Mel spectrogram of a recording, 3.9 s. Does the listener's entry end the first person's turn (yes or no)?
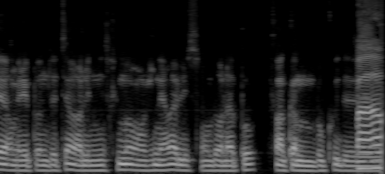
yes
